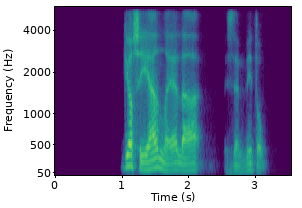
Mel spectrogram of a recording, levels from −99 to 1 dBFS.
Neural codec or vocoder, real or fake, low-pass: codec, 16 kHz, 0.3 kbps, FocalCodec; fake; 5.4 kHz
